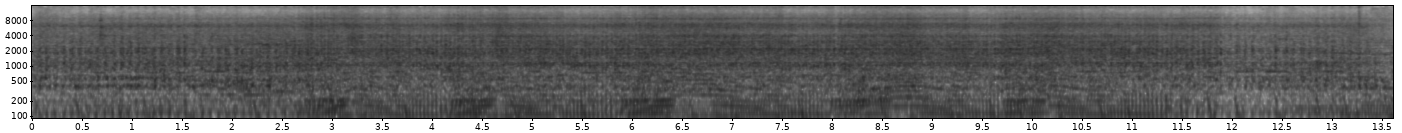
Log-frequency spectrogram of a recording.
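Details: Honda Beat automatic scooter engine at idle: rough uneven clatter that never smooths out, knocking at low revs; damaged crankshaft bearing from earlier oil starvation, to be replaced; crankshaft bearing knock.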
